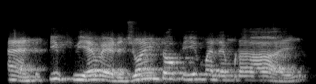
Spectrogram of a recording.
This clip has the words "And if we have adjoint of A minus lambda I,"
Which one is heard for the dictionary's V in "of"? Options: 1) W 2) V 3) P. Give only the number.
3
